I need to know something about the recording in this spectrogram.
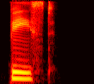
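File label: beast, English vocabulary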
